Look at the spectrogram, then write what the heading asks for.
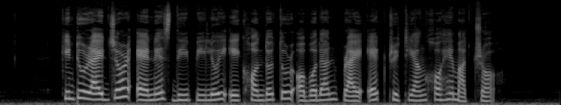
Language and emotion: Assamese, neutral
